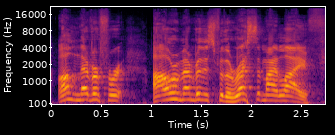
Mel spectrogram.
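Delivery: high, over-excited vow; retold gushing excitement. Excited teen to an unimpressed schoolmate, gushing. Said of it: "I was so excited about it".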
